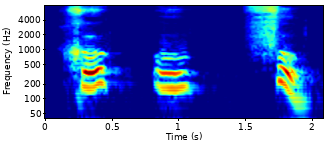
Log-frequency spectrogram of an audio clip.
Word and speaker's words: Khufu: It's pretty much what you'd expect, a clear transliteration of how we pronounce his name today. Khu-u-fu. What's important to note is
